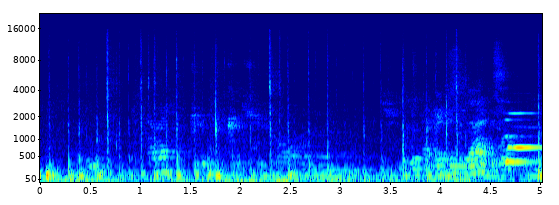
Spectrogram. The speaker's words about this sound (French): Je cherchais justement la référence. Ça veut dire si je tape Atelier de création radiophonique.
